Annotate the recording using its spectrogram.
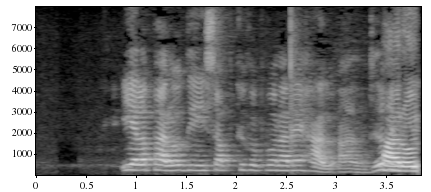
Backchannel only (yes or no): no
